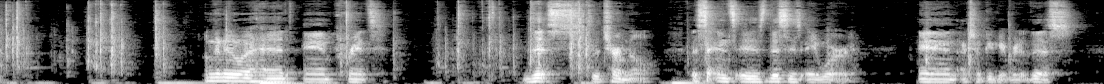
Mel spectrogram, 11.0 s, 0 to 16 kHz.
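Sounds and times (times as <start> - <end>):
computer keyboard typing: 0.0 - 7.3, 9.2 - 10.3.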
